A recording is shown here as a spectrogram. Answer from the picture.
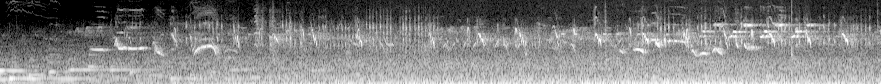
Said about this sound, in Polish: A u ciebie co to? Wiosna w środku zimy. Skąd i gdzie te ptaki? Słucham sobie ich z płyty.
